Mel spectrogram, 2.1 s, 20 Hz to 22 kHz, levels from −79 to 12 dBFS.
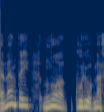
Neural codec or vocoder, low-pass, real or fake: codec, 16 kHz, 8 kbps, FreqCodec, smaller model; 7.2 kHz; fake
